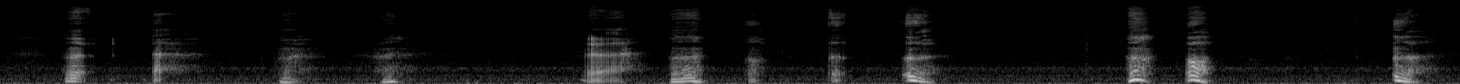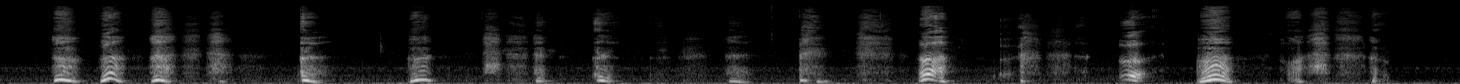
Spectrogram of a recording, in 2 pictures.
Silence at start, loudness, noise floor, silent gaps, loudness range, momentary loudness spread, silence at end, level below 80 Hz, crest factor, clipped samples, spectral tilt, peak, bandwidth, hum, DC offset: 0.65 s; -25 LUFS; -54 dBFS; none; 13 LU; 23 LU; 0.7 s; -54 dBFS; 24 dB; under 0.1%; -6.5 dB/octave; -4 dBFS; 16.5 kHz; none; under 0.1%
